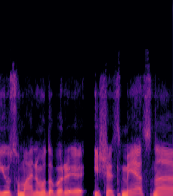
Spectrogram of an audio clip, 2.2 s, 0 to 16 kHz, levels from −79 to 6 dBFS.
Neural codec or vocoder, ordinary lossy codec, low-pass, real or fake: none; Opus, 24 kbps; 9.9 kHz; real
